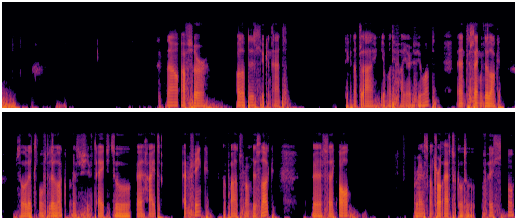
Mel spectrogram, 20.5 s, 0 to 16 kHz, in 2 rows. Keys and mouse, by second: 0.2 KP_1, 1.6 Tab, 1.8 Tab, 2.2 a, 9.7 Tab, 11.0 Tab, 13.2 shift+h, 16.6 Tab, 17.0 a, 19.0 ctrl+f, 19.0 a.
